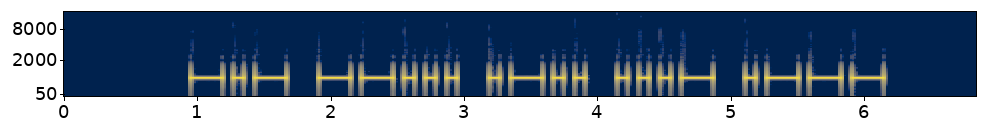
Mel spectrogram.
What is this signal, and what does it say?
Morse code, heard as a keyed tone, about 15 wpm, 700 Hz. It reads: K7LVJ
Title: Call Signs Repeated 3x - 15wpm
